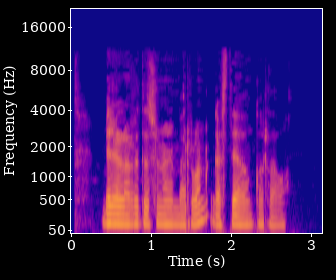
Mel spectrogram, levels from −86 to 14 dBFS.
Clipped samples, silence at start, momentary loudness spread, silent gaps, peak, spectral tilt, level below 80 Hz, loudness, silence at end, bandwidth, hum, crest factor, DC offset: under 0.1%; 0.05 s; 15 LU; none; -2 dBFS; -7 dB/octave; -52 dBFS; -20 LUFS; 0.45 s; 11 kHz; none; 18 dB; under 0.1%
